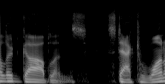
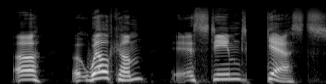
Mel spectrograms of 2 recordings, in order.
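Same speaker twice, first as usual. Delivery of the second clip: stuttering, very high pitch and very loud; 10 semitones higher, 10 dB louder than usual. Narrator reads an elf translating for a booming voice to the guests, stammering. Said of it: "Kenthiel stammered".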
